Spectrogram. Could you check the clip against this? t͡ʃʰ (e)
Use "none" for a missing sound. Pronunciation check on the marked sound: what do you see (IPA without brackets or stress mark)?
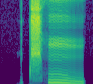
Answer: i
